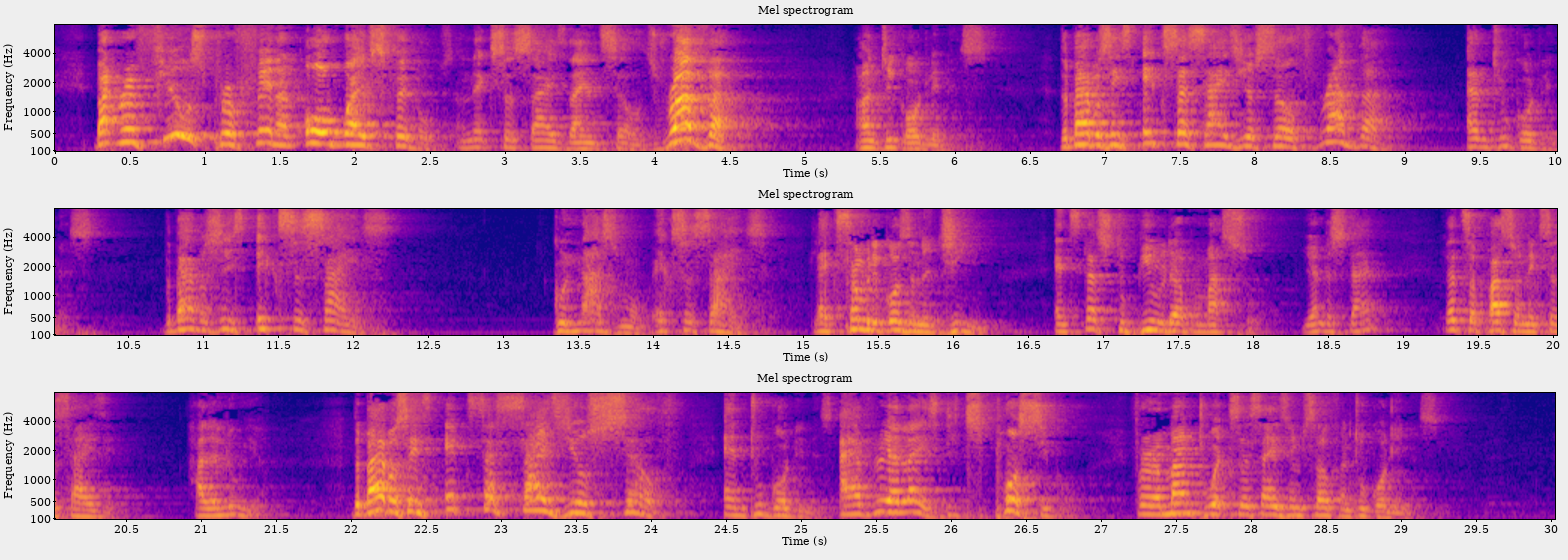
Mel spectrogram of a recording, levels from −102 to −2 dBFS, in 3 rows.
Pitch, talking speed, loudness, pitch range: 190 Hz, 135 wpm, -24 LUFS, 165-230 Hz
